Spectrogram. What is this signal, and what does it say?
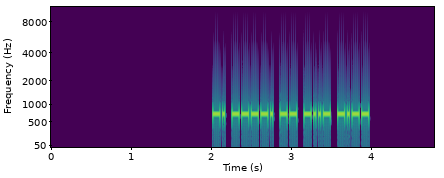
Morse code, heard as a keyed tone, about 40 wpm, 700 Hz. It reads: N9MXY
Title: USA Call Signs - 5 Characters - Repeated 3x - 40wpm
